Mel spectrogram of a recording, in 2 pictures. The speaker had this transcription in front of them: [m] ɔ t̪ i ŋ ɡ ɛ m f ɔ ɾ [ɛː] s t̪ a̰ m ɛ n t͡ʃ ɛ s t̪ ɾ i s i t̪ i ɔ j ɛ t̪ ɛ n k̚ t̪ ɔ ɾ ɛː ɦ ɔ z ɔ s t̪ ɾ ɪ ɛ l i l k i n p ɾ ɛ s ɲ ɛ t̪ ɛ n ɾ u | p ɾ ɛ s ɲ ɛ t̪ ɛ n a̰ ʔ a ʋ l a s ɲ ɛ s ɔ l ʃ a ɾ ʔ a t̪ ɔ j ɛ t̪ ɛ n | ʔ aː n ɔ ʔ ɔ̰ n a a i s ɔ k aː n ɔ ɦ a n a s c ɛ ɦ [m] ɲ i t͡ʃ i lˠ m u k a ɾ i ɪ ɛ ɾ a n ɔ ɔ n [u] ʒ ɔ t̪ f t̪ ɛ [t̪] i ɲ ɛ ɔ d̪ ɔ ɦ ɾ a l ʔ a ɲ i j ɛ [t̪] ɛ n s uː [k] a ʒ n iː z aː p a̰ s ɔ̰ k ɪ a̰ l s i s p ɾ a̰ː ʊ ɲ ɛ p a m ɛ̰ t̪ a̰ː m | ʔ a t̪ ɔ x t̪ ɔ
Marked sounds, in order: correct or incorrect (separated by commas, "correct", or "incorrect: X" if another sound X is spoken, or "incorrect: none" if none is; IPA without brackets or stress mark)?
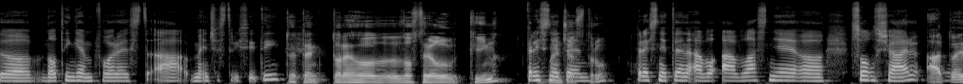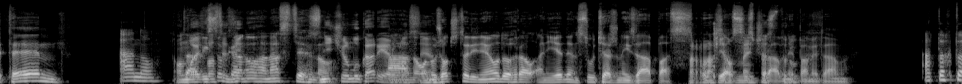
incorrect: n, incorrect: ɛ, incorrect: n, correct, incorrect: d̪, incorrect: d̪, incorrect: c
